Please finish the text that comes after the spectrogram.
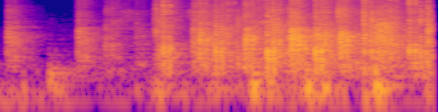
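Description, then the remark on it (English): A small group breaks into applause, a few scattered claps quickly swelling into a steady, dense round of hand clapping that stays loud. “Round of applause”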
